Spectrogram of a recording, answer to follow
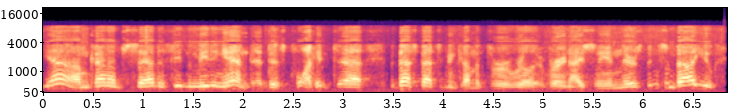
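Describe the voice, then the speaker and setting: A man who handicaps horse races, chatting as a radio guest. His pitch moves around a lot as he talks, and he speaks in an easygoing way with casual fillers. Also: sing-song, brisk, warm tone, rough recording.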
